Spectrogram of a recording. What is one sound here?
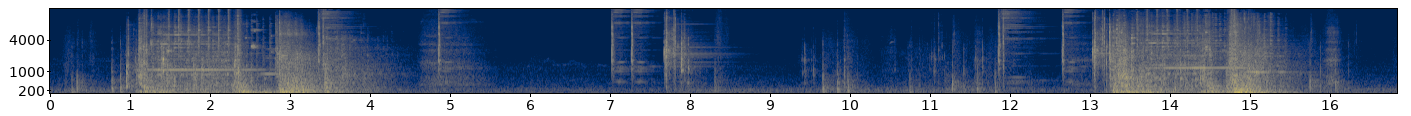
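A heavy metal gun clanks and rattles as it is lifted and set down.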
